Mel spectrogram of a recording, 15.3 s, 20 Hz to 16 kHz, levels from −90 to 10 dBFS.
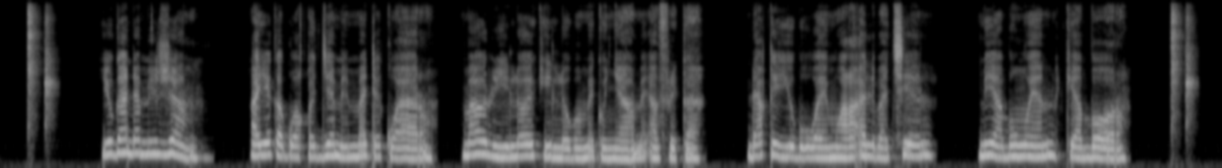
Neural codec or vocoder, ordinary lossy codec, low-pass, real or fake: vocoder, 44.1 kHz, 128 mel bands, Pupu-Vocoder; none; 14.4 kHz; fake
